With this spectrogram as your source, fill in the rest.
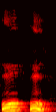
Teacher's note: इन को बोलोगे तो होंठ गोल हो रहे हैं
